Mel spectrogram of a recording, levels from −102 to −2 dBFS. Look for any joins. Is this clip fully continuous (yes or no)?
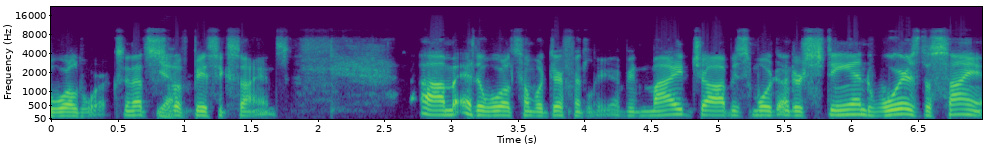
no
